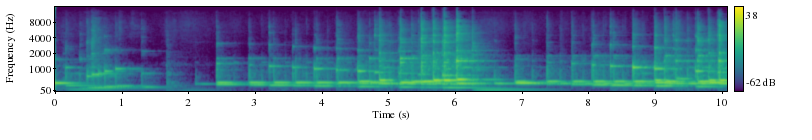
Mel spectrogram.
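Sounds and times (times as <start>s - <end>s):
solo marimba: 0.0s - 10.0s.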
